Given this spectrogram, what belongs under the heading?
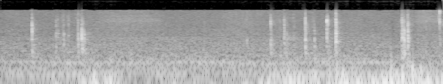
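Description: Someone types C++ code on a computer keyboard: a run of quick, close key clicks in irregular bursts over a low background hum, with no talking.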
